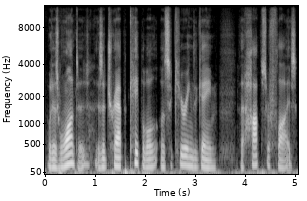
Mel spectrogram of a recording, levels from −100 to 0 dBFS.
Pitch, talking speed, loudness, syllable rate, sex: 125 Hz, 180 wpm, -20 LUFS, 4.5 syllables/s, male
